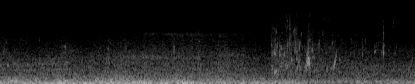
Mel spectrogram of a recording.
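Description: Wind buffeting the microphone: a steady, uneven low rumble, with a short cluster of clicks about three seconds in.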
